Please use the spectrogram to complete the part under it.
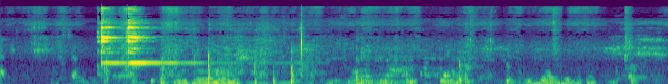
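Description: Footsteps scuff on stone steps.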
